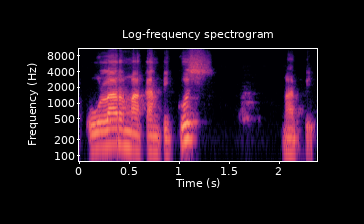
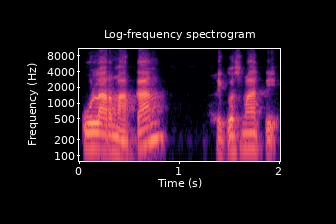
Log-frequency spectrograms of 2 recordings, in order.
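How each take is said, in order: First: The pause falls after the word tikus. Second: The pause falls after the word makan. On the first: The snake died because it ate a rat. "Jadi gara-gara makan tikus ularnya mati" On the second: The snake is eating while the rat dies on its own. "Ularnya lagi makan, tikusnya mati mati sendiri"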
